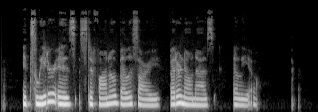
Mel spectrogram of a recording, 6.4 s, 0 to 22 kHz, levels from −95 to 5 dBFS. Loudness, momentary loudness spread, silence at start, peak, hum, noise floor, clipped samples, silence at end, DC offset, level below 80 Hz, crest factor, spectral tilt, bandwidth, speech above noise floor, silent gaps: -15 LUFS; 13 LU; 0.45 s; -2 dBFS; none; -82 dBFS; under 0.1%; 1.25 s; under 0.1%; -60 dBFS; 14 dB; -7.5 dB/octave; 14.5 kHz; 68 dB; none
